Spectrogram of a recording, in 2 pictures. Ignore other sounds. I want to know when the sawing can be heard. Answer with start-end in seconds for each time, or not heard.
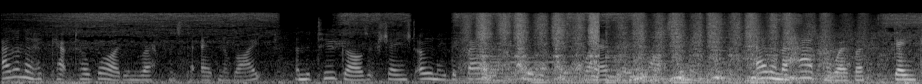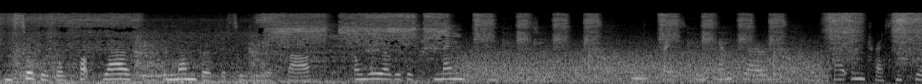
4.5-10.2.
